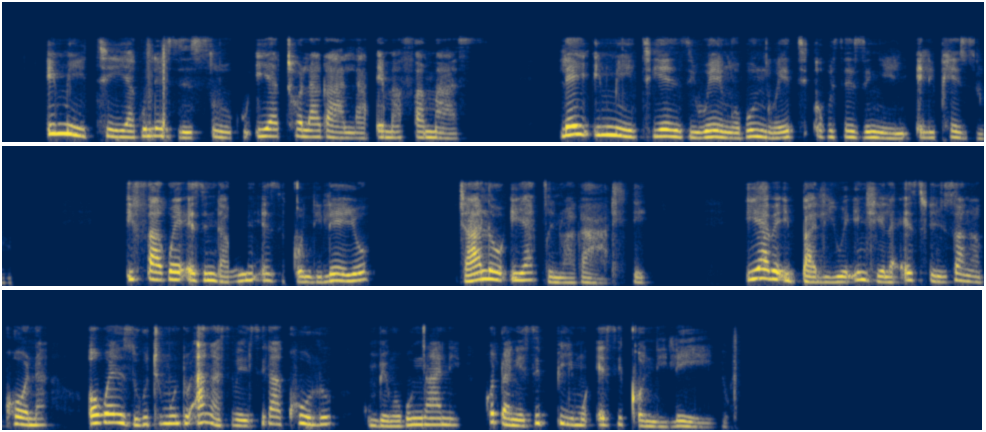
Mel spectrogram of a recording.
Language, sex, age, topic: North Ndebele, female, 25-35, health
